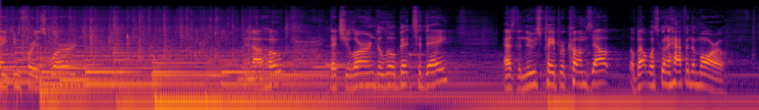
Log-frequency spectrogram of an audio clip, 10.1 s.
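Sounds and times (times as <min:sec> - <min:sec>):
church audience applause: 0:00.0 - 0:04.4
sustained keyboard chords: 0:00.0 - 0:10.1
speech: 0:03.4 - 0:06.1, 0:06.7 - 0:09.8.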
